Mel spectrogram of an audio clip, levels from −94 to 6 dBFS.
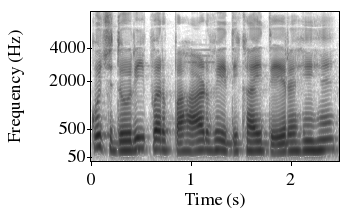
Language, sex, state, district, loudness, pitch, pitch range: Hindi, male, Jharkhand, Ranchi, -16 LUFS, 145 Hz, 135-155 Hz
